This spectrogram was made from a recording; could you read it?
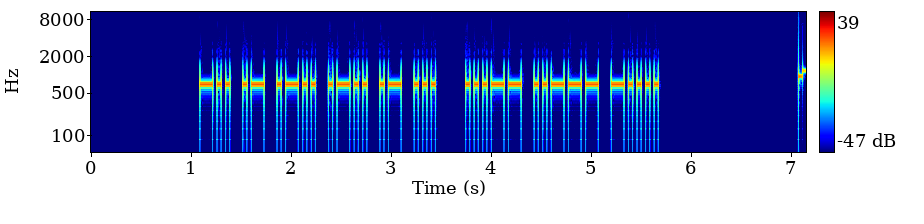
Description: Morse code, heard as a keyed tone, about 28 wpm, 700 Hz. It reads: DALLAS 326
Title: CWT Exchange 28wpm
